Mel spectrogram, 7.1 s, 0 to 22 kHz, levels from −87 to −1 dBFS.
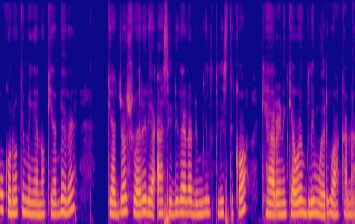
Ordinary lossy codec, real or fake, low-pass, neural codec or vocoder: none; fake; none; codec, 44.1 kHz, 7.8 kbps, DAC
